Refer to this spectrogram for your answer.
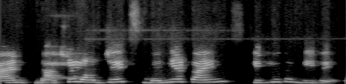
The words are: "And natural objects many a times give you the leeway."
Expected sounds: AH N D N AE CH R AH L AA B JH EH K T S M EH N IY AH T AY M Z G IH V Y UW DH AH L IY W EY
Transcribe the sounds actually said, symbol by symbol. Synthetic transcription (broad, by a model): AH N D N AE CH R AH L AA B JH EH K T S M EH N IY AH T AY M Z G IH V Y UW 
